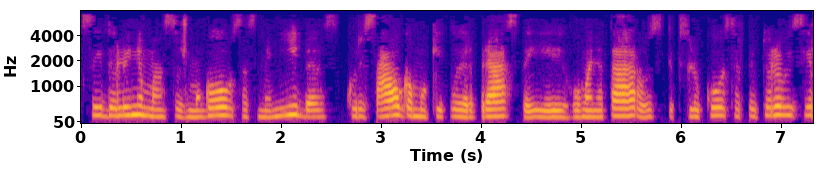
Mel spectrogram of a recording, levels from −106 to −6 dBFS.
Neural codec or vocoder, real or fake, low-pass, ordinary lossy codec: none; real; 7.2 kHz; MP3, 32 kbps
